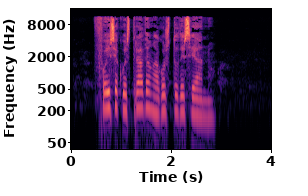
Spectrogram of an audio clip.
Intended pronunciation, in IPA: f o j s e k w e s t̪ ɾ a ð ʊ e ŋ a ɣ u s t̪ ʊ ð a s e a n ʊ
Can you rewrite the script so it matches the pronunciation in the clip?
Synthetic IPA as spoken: f o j s e k w e s t̪ ɾ a ð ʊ e ŋ a ɣ o s t̪ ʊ ð e s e a n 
